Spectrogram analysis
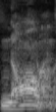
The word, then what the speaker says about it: New Orleans: It's Nolans, I think is the right pronunciation.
